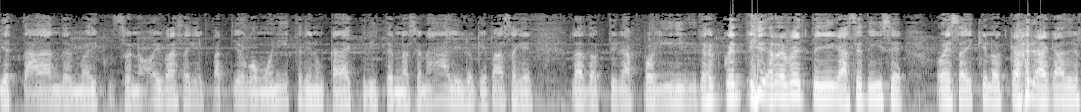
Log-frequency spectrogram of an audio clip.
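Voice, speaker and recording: Over music in the background, a speaker with a Chilean accent talks at a very fast pace with ordinary pitch variation. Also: man. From Chile (Santiago, Quilicura). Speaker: podcast co-host. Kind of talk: casual chat.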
